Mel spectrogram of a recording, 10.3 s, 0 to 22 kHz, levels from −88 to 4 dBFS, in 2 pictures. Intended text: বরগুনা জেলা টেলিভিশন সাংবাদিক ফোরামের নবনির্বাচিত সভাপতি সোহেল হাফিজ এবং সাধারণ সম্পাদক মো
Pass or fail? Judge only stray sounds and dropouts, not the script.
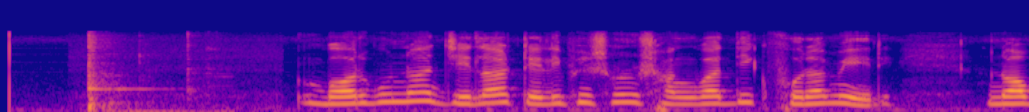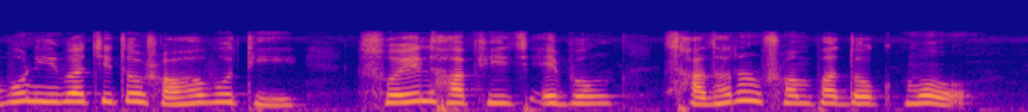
fail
